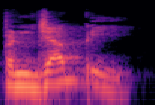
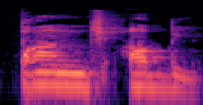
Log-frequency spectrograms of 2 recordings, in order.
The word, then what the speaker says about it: Punjabi: Not Pun-jabi. That's a mistake.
